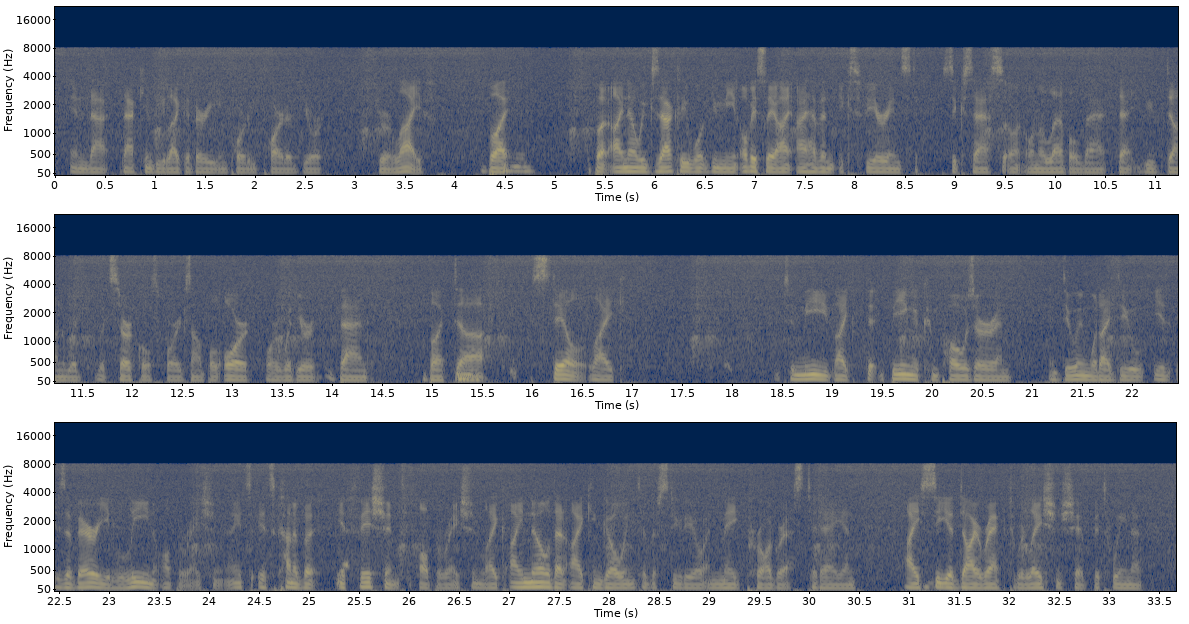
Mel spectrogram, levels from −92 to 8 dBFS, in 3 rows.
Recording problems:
high frequencies cut off; noticeable; nothing above 8 kHz
hiss; loud; throughout; 7 dB below the speech

